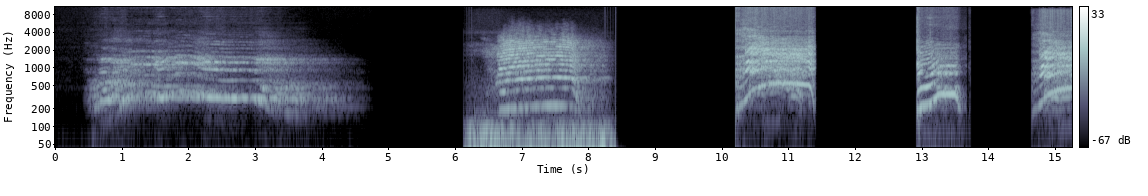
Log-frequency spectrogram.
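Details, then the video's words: Cape buffalo giving a long, low, groaning bellow of about four seconds. A shorter, richly harmonic moan follows, then three brief, abruptly cut calls that rise and fall, separated by silent gaps. "European Cape Buffalo Sound Effect"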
